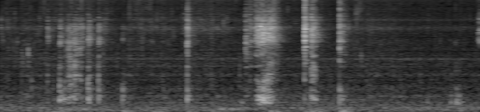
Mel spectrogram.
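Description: Shallots, curry leaves and asafoetida frying in a pan while being stirred, with a soft sizzle beneath several distinct scrapes and clinks of a spoon against the pan, close and moderately loud, coming in short bursts.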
